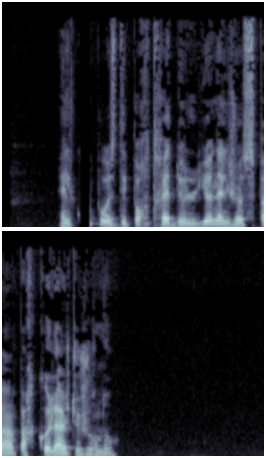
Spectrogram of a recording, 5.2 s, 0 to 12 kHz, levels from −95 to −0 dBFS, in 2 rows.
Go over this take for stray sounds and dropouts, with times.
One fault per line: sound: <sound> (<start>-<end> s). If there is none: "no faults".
sound: dropout (0.8-0.9 s)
